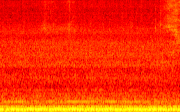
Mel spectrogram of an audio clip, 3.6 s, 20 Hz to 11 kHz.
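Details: NZ-new 1985 Chevy Squarebody Custom Deluxe V8, formerly LPG-run, started after sitting a while, good oil pressure, warming up: deep, steady, even V8 idle rumble with no knocks or ticks. Normal, healthy idle.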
